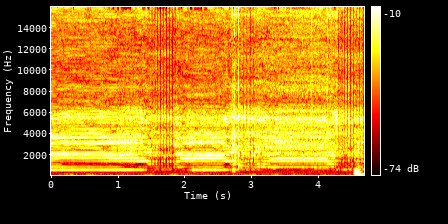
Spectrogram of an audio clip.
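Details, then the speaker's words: Sony A7 III camera buzzing as soon as it powers on, though it still takes pictures: thin, steady high buzz with a ratcheting edge. The in-body image stabilizer is suspected as the faulty part. "Nah, kalau kayak gini biasanya ini dibis atau stabilizernya ya. Berisik banget suaranya. Kayak kemasukan orong-orong."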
